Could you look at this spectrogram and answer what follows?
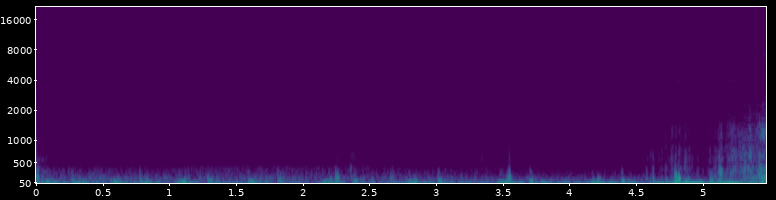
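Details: Rapid, loud heartbeat of a man heard by stethoscope over the heart valves, with muffled low thumps; a visibly heaving apical impulse, after brief lung auscultation; rapid heart rate.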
